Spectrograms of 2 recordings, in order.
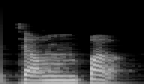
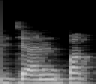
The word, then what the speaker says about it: चंपक: तो जैसे चंपक, हमने चनपक पढ़ा? हमने चैपक पढ़ा? नहीं। हमने चणपक पढ़ा? नहीं पढ़ा। क्यों?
